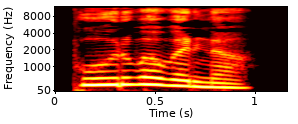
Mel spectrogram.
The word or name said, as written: ಪೂರ್ವವರ್ಣ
